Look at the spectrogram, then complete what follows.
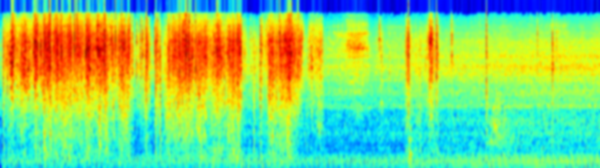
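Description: Aluminium foil being crumpled and folded by hand, a dense crinkling for about the first four and a half seconds, then only a few light clicks. A steady low hum runs underneath.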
